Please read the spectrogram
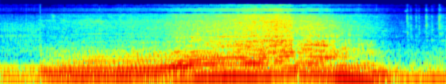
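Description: Off-road truck engine revving hard as it drives close past: the pitch climbs for about two and a half seconds, then drops and fades as it moves away.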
